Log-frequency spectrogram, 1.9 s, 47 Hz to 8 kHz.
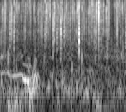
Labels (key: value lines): label: biophony, cascading saw
recorder: SoundTrap 600 or HydroMoth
